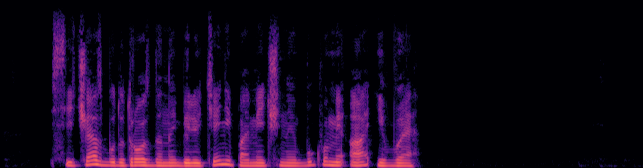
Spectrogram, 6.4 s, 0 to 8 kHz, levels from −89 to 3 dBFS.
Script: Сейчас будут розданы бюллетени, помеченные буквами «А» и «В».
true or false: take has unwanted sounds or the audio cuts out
false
